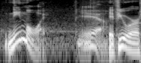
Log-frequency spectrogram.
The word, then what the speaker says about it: Nimoy: Also, we lost, and I didn't know this guy's name at all, Simon, how do you pronounce that last name? Nimoy.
